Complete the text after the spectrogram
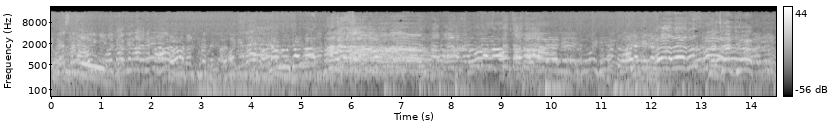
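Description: A young man speaks loudly into a microphone.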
